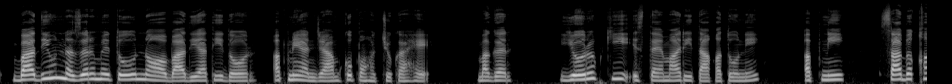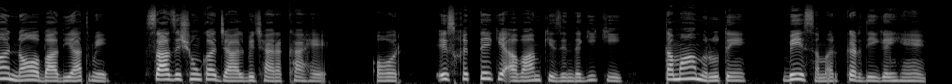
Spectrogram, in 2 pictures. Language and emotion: Urdu, neutral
